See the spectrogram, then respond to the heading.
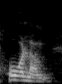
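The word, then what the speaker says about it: Haaland: we say Ali but Holland that's that's how we pronounce his name here um but I know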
